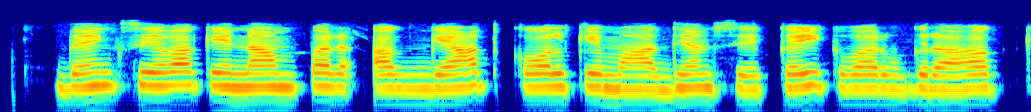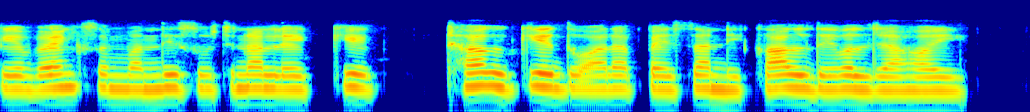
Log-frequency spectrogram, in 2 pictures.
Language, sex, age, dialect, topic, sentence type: Magahi, female, 60-100, Central/Standard, banking, statement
